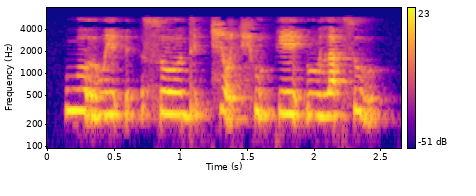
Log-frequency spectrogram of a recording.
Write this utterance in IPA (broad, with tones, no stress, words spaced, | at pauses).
wo̰˦˨ʊ̯wɪ˦ʔ | so˨ʊ̯dɪ˦ʔt͡ɕɔ̰˦˨ t͡ɕʰṵ˦˨ke˦ ʔu˨ lä˦ʔsṵ˦˨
